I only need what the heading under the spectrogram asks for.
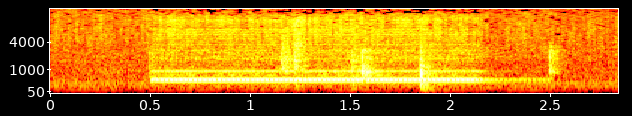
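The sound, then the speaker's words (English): A steady landline telephone dial tone hums for over a second and a half while a few short keypad beeps land on top of it, then it cuts off, leaving one more faint beep. “you gotta use a real phone.”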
